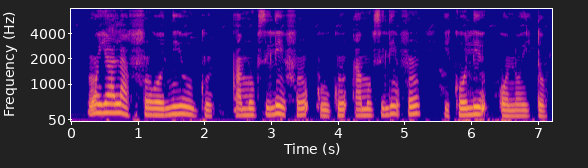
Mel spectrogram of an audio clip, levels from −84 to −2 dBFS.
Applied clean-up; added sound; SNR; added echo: classical method spectral subtraction.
